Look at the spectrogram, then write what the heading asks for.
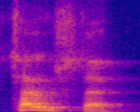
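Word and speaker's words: Towcester: It's toaster. Toaster, that's pronounced toaster. As in bread toaster.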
